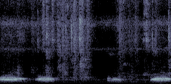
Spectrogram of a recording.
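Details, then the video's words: Female spotted dove, "lối" call: four low, breathy coos spaced roughly a second apart, the first and last loudest, over a faint hiss. "Cu Mái lối"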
